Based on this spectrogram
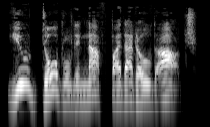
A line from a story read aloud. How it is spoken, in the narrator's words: she said crossly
